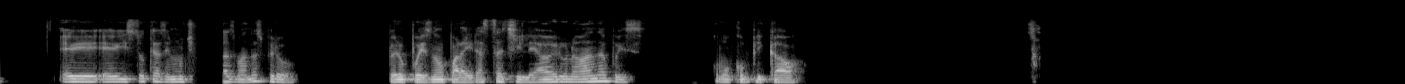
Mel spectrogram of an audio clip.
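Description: A long network dropout runs from 1.91 to 2.25 s, about a third of a second of speech that never plays. The last sound smears into a fading buzz, then roughly 230 ms of near-silence follows before speech resumes, the likely cause being lost packets over the call's Opus path, whose top end stops near 8 kHz.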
